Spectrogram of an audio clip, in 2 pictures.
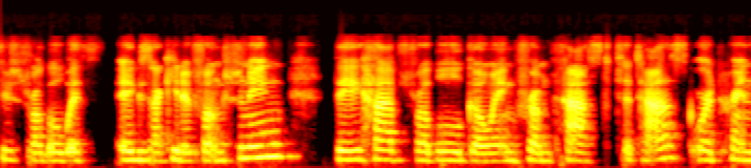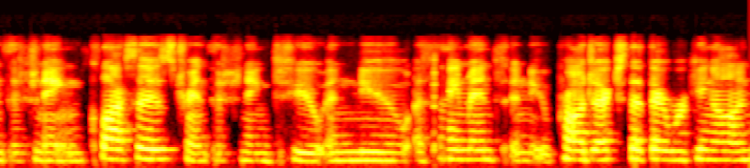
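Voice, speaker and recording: A woman with an American accent speaks at a moderate pace. Her intonation is flat and monotone, and the background is quiet. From Iowa. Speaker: school administrator; presenter. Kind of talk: webinar presentation. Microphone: video call.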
